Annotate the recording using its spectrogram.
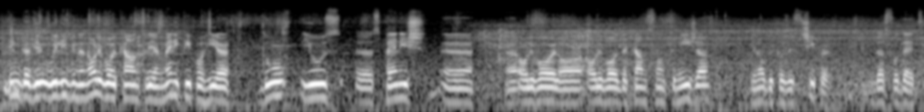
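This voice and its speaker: At a moderate pace, a man with an Italian accent talks in a fairly high voice with fairly even intonation and long, frequent pauses. Background noise is noticeable. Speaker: farmer. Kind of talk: informal talk to visiting group. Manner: halting.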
